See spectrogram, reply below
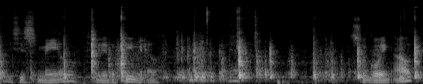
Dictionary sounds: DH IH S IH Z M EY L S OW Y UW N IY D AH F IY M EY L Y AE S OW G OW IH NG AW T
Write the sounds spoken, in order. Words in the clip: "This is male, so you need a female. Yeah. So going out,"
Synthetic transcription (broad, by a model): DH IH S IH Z M EY L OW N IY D AH F IY M EY L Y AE S OW G OW IH NG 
